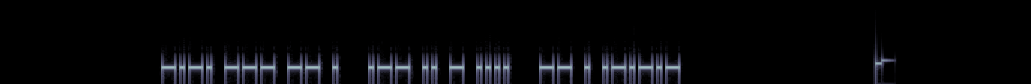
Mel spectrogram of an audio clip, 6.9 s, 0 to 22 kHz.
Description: Morse code, heard as a keyed tone, about 40 wpm, 700 Hz. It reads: COME WITH ME.
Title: Sentences from Top 200 Words 40wpm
